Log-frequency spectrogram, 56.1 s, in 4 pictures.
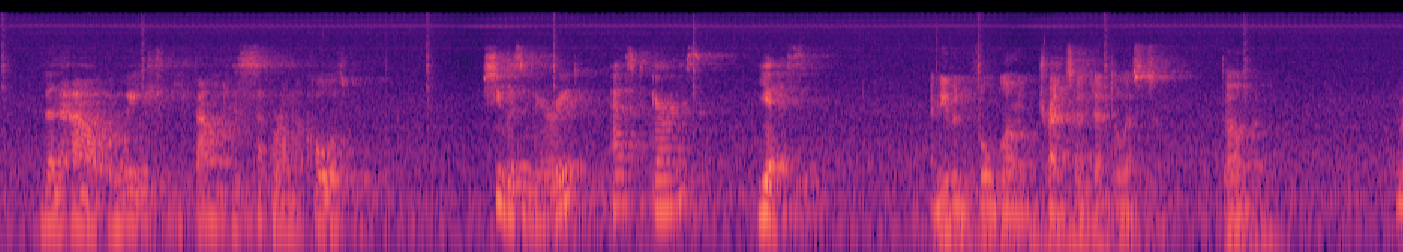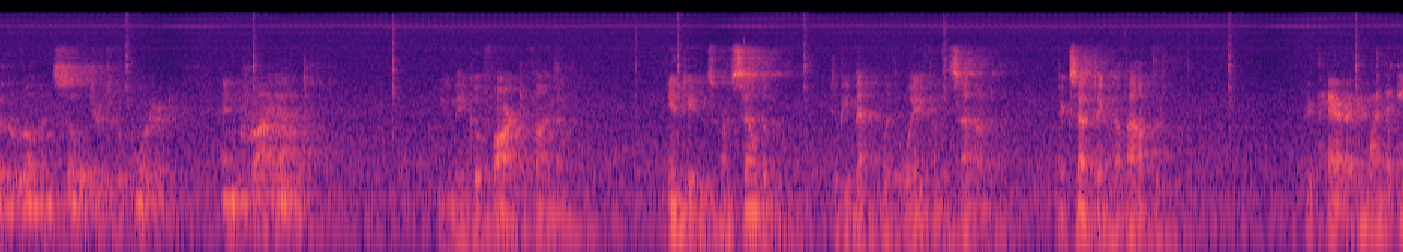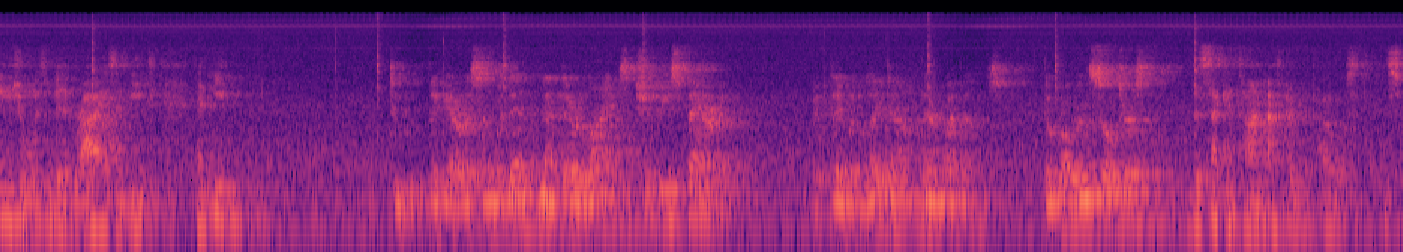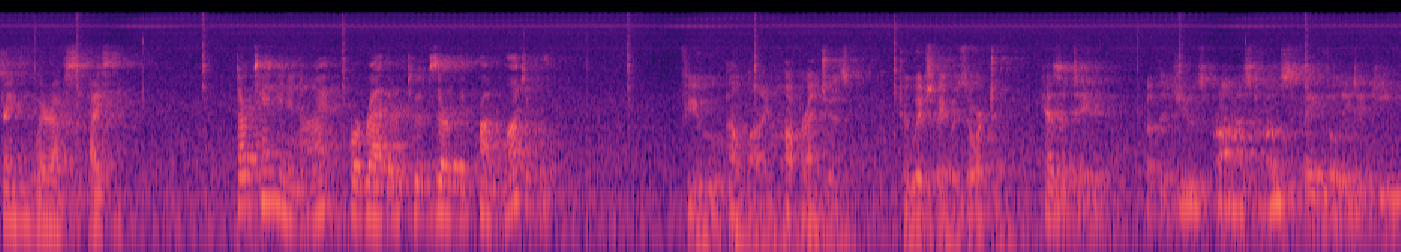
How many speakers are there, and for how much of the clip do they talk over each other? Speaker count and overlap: four, no overlap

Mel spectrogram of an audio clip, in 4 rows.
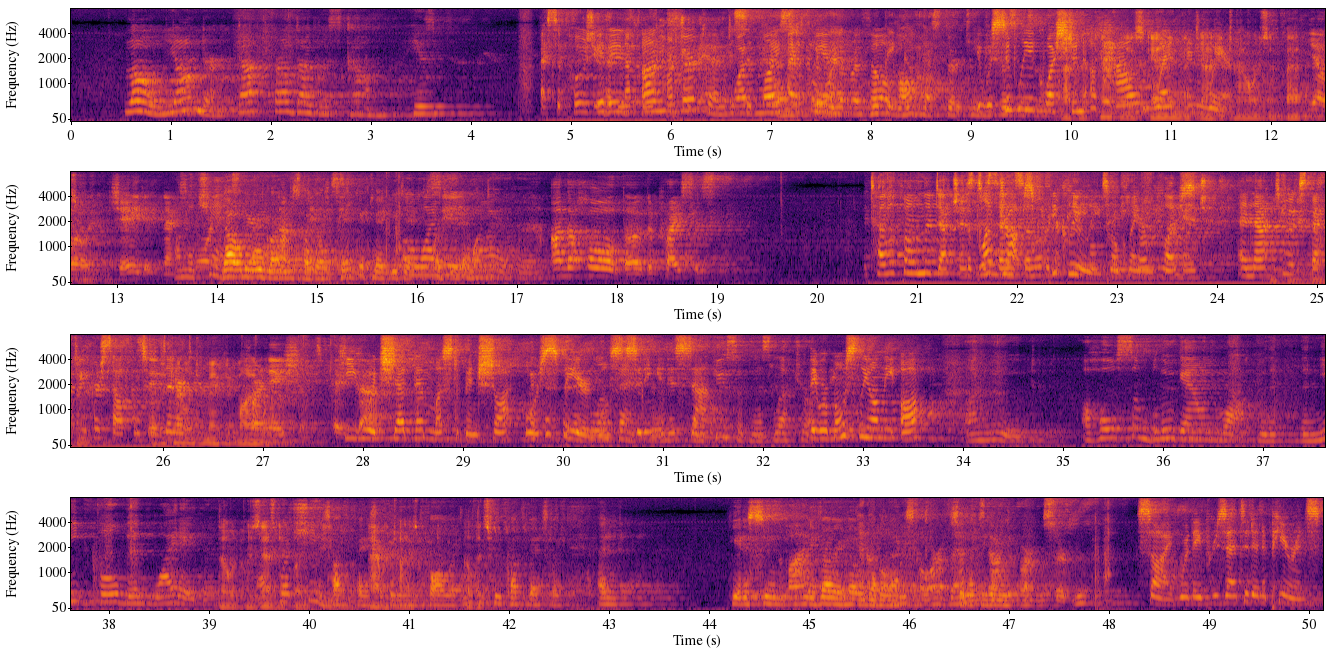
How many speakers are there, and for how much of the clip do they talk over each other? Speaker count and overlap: ten, about 50%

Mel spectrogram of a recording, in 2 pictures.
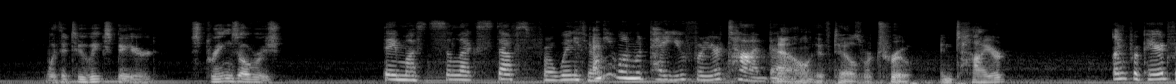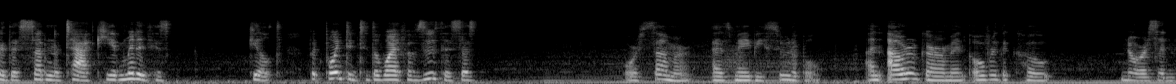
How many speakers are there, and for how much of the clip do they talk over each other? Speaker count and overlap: five, about 3%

